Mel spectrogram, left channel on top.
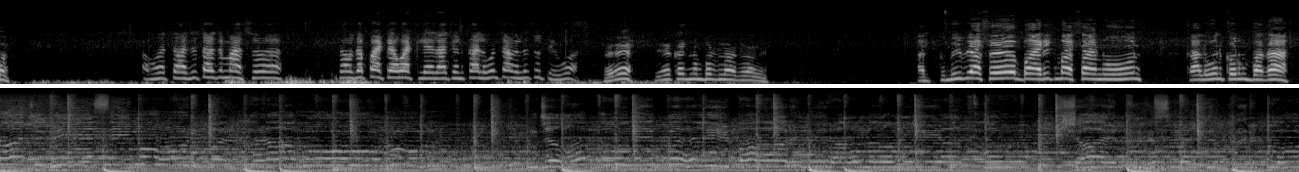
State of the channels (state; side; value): different; both; correlation -0.01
